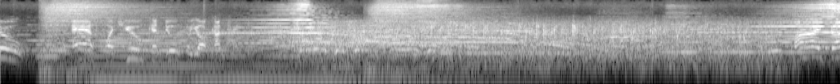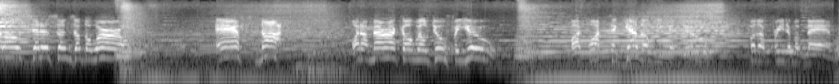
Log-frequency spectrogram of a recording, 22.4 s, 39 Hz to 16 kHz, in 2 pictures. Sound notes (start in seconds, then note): 2.7 crowd cheers; 3.3 crowd applauds; 3.3 dramatic spirited music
